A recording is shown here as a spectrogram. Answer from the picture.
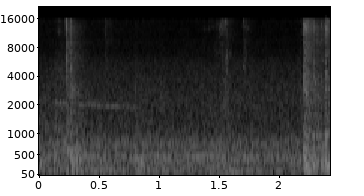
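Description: Scissors and fabric being handled on a cutting mat: two soft clicks, one shortly after the start and one past the middle, over a steady low hum.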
